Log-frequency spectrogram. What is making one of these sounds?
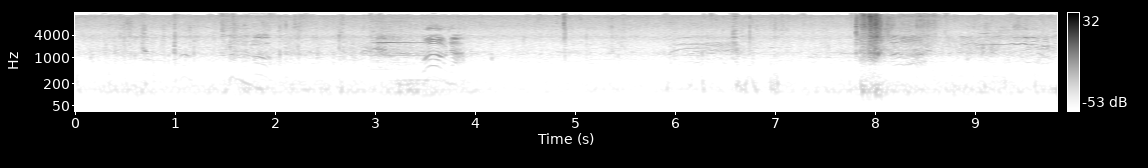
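Wheels of a horse-drawn carriage rattle over cobblestones.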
